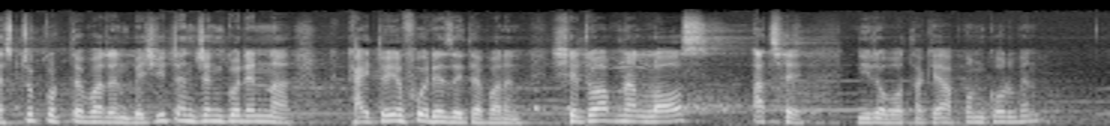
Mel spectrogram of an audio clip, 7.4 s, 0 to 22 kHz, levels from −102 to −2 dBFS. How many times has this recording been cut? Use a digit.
1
